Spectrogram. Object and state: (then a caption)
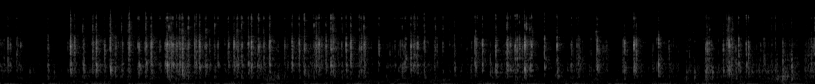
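Plastic computer keyboard. A black Dell keyboard of hollow plastic is held tilted while fingertips type quickly on its keys. The result is a steady, dense run of short, bright plastic clicks and clacks with almost no low end, each tap dying away almost at once, with a few louder bursts.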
